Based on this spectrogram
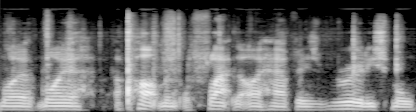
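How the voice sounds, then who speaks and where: The man's voice sounds dry with no echo, though background noise is noticeable. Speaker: collector reviewing figurines. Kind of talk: casual review commentary. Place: home room. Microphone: phone near.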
